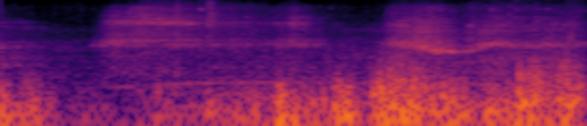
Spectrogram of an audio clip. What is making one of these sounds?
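Hands scrape and slap against rough rock.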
